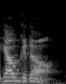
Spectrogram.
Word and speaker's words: Gadot: Or is it Gal Gadot? Is that how you pronounce it? – Yeah, I think it's a very... Yeah, very light T. You pronounce the T, but not like.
